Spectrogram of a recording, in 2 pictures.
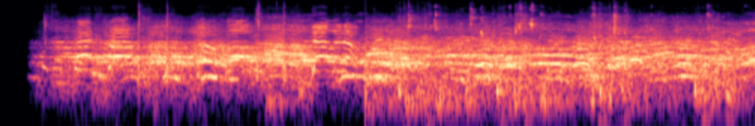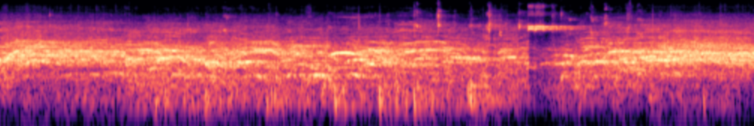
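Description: Basketball game sound in a gym: a crowd of many voices shouting and cheering, with a basketball bouncing on the hardwood court. It fades in about half a second in and stays loud and steady.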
